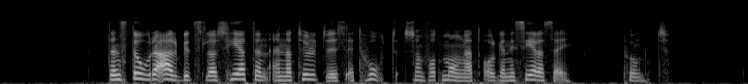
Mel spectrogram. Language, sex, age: Swedish, female, 28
